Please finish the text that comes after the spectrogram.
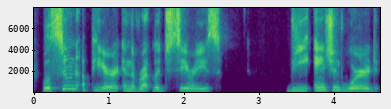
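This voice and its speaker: A woman of middle pitch reads a formal introduction from notes, measured and steady. She stands in a lecture room, and her voice sounds dry and close. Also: dry recording. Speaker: faculty member introducing the speaker.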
